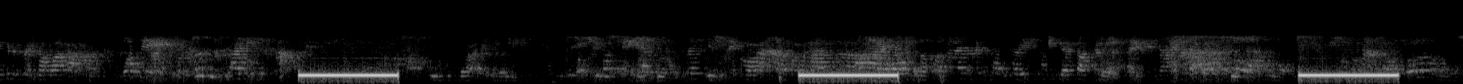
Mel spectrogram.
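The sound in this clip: A telephone call rings out with three long single-pitched ringing tones, evenly spaced about five seconds apart, while people talk between and around them.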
